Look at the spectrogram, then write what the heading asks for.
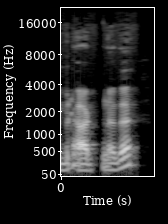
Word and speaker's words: Biratnagar: border at the Birgunj and the Biratnagar or Birat Nagar. That is the Birganj, that is the Birat Nagar. That is the correct pronunciation.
